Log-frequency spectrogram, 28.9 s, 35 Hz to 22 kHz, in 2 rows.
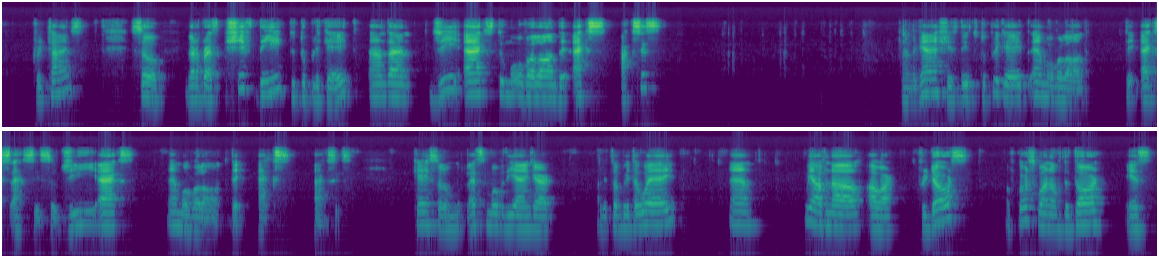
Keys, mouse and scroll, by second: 0.8-3.0 middle drag, 3.0 shift+d, 9.0-9.7 scroll up 3, 9.2 middle click, 9.7 scroll down 1, 9.9-11.6 middle drag, 11.6 shift+d, 13.3 g, 16.8 middle click, 17.6-17.9 scroll down 2, 17.9 middle click, 18.6 click, 19.2 middle click, 20.1 g, 21.8-25.1 middle drag, 25.1-25.6 scroll up 2, 25.7-27.4 shift+middle drag, 27.4 click.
